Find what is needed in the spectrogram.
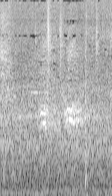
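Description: Two faint, short animal calls about half a second apart, followed by a small click, over a low steady background.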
